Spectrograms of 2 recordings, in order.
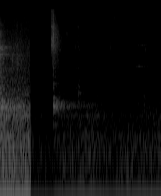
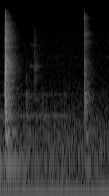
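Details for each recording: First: SolarEdge PV inverter with battery and Backup Interface, still in backup mode with the grid off, restarted after an overload shutdown: two sharp relay clicks about two seconds apart in a quiet room as it switches back in, a normal restart. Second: SolarEdge PV inverter with battery backup during a simulated power outage: two sharp, dry relay clicks about a second apart in a quiet basement; the system keeps clicking but doesn't restart, possibly a built-in protection.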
